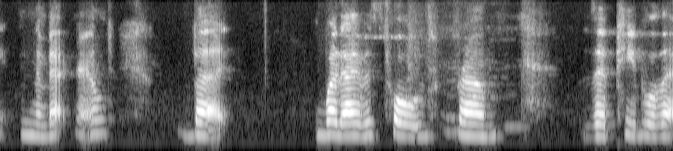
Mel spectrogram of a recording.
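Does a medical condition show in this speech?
Yes: cerebral palsy; present from birth, paralysis with sensation intact.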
